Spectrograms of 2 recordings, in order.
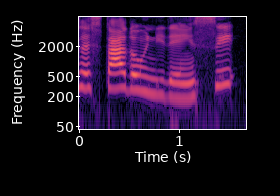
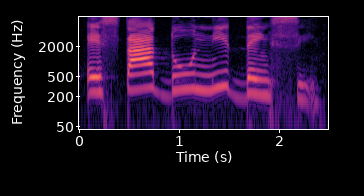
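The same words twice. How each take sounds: First: An 'o' sound is said before 'unidense'. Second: No 'o' sound is said before 'unidense'. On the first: "O primeiro estadunidense" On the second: "eu suprimo a letra O e fica estadunidense, tudo junto"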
